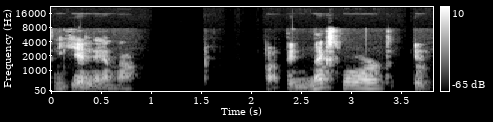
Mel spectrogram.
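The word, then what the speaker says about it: Елена: For example, when it starts with the, if this letter in the beginning of the word it's pronounced like yeah. For example, Yelena. It's not Elena, it's Yelena.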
